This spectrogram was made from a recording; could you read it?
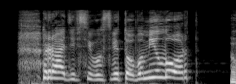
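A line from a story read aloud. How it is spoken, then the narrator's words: Exclaimed. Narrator (Russian): воскликнула госпожа Бонасье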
